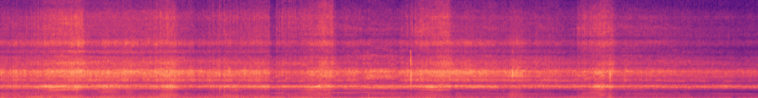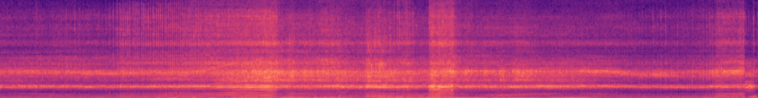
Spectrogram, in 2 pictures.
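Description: Motorcycle engines on a group ride, the ridden dirt bike's engine running steadily, with its revs repeatedly climbing and dropping as it accelerates and shifts; near the end the level sags as it slows down.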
